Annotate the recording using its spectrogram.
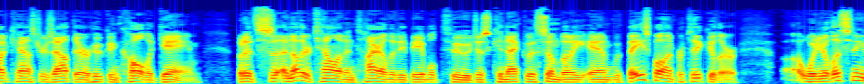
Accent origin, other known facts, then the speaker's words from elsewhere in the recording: Midwest, United States; moved away; I grew up in the Midwest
